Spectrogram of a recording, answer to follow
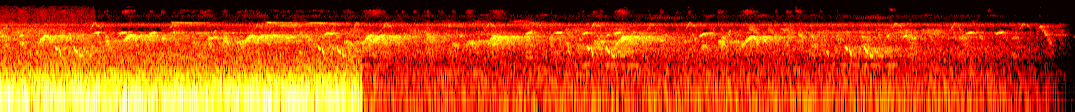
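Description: Faint birds calling repeatedly in short chirps over a low background rumble. The rumble cuts off suddenly about three and a half seconds in, leaving only the faint bird calls.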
